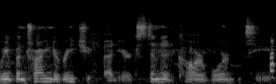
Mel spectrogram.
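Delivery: put-on very low, deep voice. Playing the voice that speaks through the pyramid, in a very low, deep voice. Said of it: "a very low, deep voice".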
